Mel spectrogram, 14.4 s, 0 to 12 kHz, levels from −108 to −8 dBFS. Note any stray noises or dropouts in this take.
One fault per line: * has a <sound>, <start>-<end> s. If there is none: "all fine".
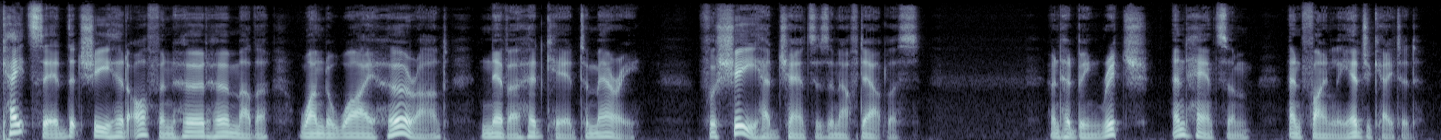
all fine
